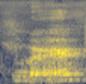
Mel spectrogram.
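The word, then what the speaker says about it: humor: 자, 휴머. 자, 명어 발음은 H 발음이 납니다. 우리는 유머라고 얘기하지만 자, 유머로스하게 해결이 됐다는 얘기입니다.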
